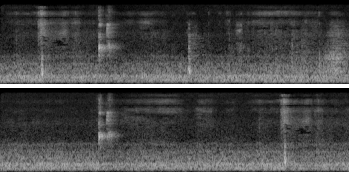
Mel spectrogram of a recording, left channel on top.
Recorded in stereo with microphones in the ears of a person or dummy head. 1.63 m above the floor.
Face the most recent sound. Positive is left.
turn(degrees=-5)  # may be behind; listen again after turning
